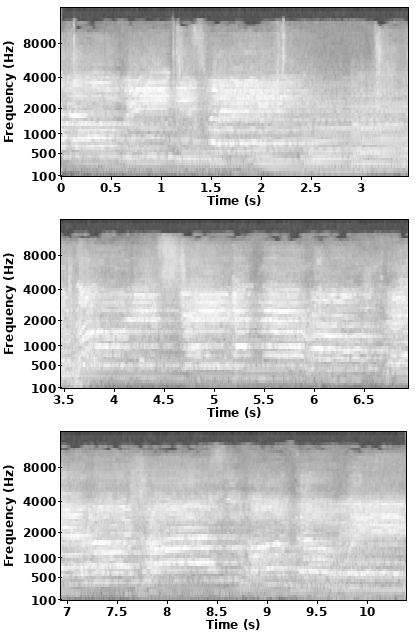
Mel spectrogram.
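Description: A group of voices singing together in choir style, several sung lines at once.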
